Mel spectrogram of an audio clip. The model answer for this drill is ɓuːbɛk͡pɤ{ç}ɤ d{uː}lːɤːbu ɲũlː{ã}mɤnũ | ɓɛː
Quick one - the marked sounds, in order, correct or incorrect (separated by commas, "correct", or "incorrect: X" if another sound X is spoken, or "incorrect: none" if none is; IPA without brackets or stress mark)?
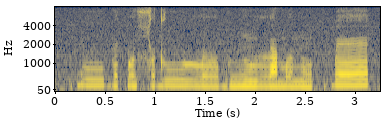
correct, correct, incorrect: a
